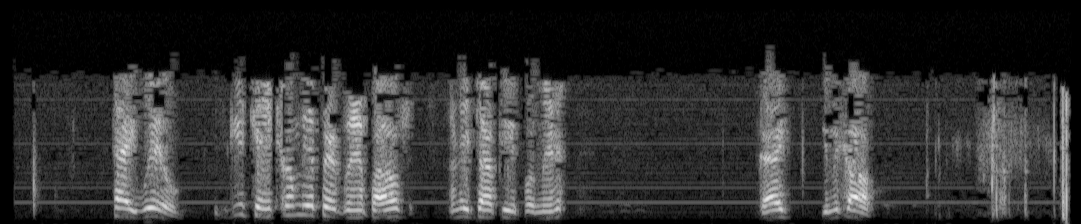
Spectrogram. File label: Voicemail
